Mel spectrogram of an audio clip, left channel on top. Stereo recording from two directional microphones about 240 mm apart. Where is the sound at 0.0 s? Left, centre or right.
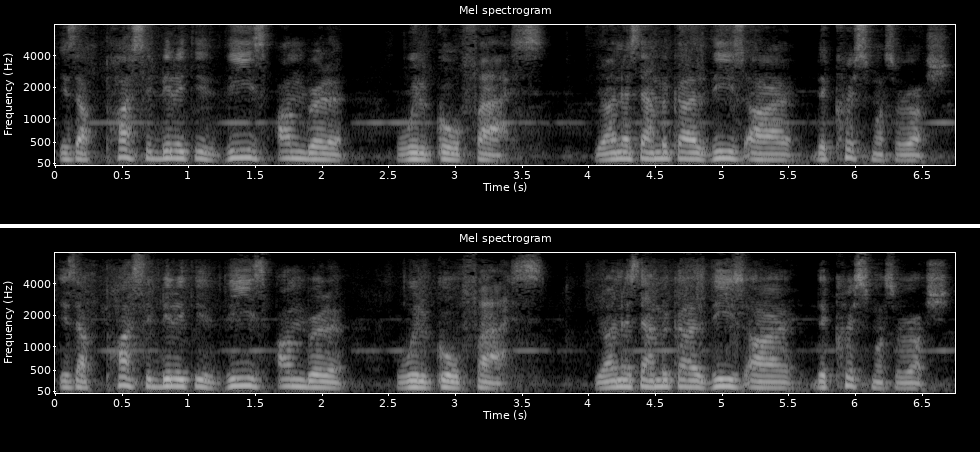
Left.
